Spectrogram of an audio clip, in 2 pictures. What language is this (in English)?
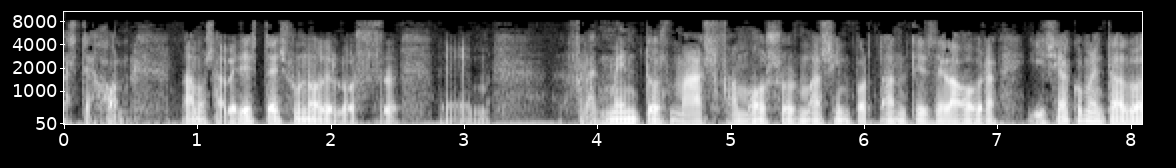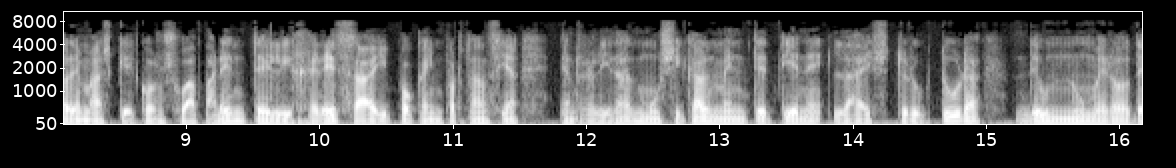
Spanish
